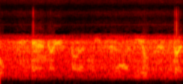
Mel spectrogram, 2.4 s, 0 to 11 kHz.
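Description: Amateur radio voice traffic on 3840 kHz lower sideband, played through a Tecsun PL-880 shortwave receiver's speaker: thin, narrow single-sideband speech over a steady hiss of static.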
